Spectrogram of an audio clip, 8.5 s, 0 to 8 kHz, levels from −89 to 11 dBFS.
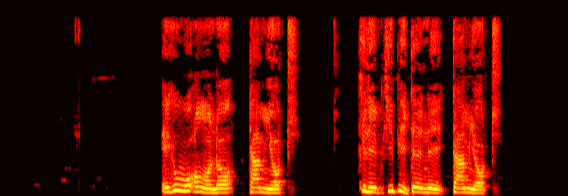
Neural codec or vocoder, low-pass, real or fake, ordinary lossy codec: none; 7.2 kHz; real; MP3, 64 kbps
